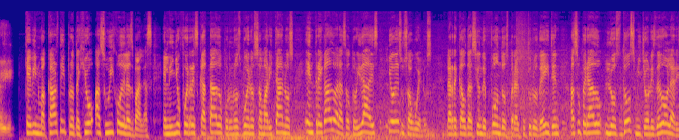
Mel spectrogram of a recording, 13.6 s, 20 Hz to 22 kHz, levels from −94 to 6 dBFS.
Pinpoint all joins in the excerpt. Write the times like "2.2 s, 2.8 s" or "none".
8.0 s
